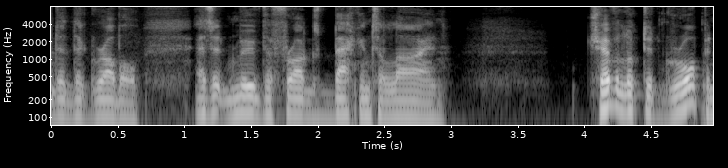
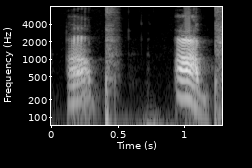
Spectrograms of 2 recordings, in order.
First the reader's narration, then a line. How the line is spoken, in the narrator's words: snapped the fearsome creature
